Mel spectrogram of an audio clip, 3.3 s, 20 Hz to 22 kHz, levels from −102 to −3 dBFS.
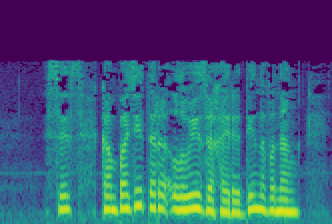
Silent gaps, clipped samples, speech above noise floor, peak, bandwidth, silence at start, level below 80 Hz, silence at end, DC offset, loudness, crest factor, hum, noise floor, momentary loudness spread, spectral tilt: none; under 0.1%; 32 dB; -2 dBFS; 8.6 kHz; 0.45 s; -50 dBFS; 0.3 s; under 0.1%; -16 LUFS; 14 dB; none; -47 dBFS; 8 LU; -7 dB/octave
